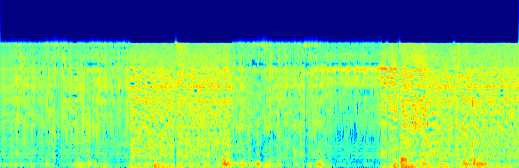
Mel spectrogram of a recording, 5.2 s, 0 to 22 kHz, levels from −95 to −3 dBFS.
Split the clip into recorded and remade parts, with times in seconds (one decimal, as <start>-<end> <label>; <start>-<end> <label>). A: 0.0-1.3 remade; 1.3-2.3 recorded; 2.3-3.8 remade; 3.8-5.2 recorded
